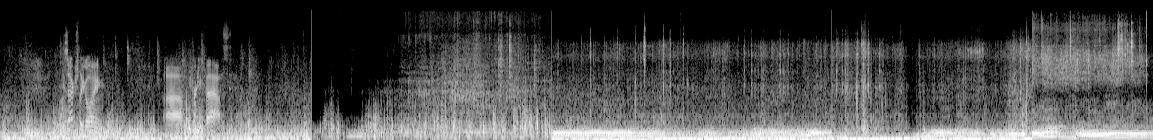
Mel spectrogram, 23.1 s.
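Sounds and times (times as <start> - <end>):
race car engine at high revs: 7.2 - 16.7.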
